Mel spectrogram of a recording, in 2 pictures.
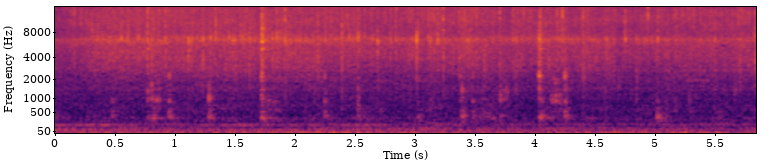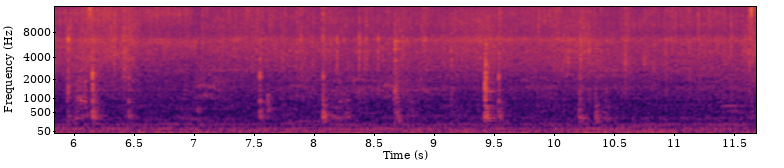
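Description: Chopped onion, tomato, garlic, ginger and cashews sizzling in a little oil in a frying pan on high flame. A wooden spatula stirs them with irregular scrapes and taps against the pan.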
